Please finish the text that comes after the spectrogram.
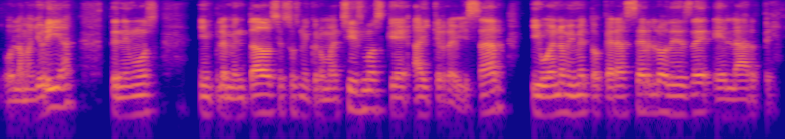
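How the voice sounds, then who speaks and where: A low-voiced man with a Mexican Spanish accent gives a relaxed, conversational talk as a voice teacher. He uses plenty of fillers and asides. The recording sounds dull and lo-fi. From northern Mexico (Coahuila). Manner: conversational, many fillers, laughs easily. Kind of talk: conference talk.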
